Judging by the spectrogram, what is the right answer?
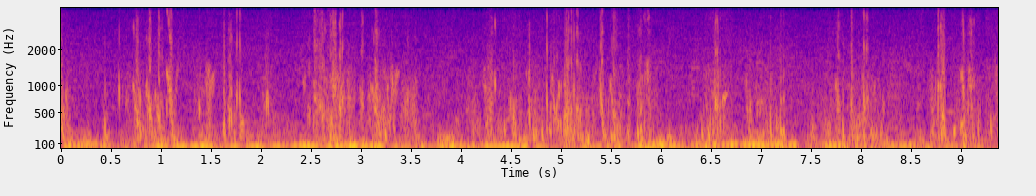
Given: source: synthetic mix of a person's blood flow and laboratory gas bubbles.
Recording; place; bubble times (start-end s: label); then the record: Doppler ultrasound of blood flow; subclavian vein
0.00-0.13 s: bubbles
0.41-0.49 s: bubbles
0.54-1.19 s: bubbles
1.36-1.88 s: bubbles
2.02-2.11 s: bubbles
2.42-2.94 s: bubbles
2.98-3.59 s: bubbles
4.10-4.61 s: bubbles
4.63-5.29 s: bubbles
5.38-5.94 s: bubbles
6.37-6.73 s: bubbles
6.83-7.28 s: bubbles
7.49-8.24 s: bubbles
8.54-8.62 s: bubbles
8.67-9.20 s: bubbles
9.24-9.38 s: bubbles
From the record:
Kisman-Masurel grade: 342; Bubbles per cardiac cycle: rolling drumbeat, 9 or more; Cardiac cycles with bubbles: 100%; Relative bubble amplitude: moderate (0.250 to 0.450); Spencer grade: 3 (all of the cardiac periods contain showers or single bubble signals, but not dominating or overriding the cardiac motion signals); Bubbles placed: anywhere in the cardiac cycle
